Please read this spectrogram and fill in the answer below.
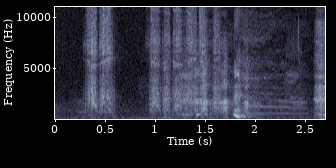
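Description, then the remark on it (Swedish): Hissy puffs from an old-fashioned perfume atomizer bulb being squeezed: one short spray, then a longer run of quick bursts with faint squeaks, and a final puff, with no talking. “Att en sån här, en, en, en eh, puff, en sån gammaldags en puff. puff. Ja. Som man trycker på för att spraya.”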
